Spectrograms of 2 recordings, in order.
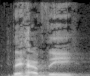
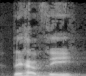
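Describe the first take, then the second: No difference in how they are said.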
